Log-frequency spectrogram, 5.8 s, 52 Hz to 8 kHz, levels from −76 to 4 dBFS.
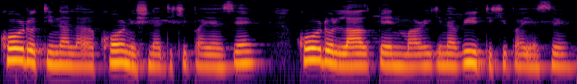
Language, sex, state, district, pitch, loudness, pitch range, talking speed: Nagamese, male, Nagaland, Dimapur, 165 Hz, -18 LUFS, 155-185 Hz, 185 wpm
